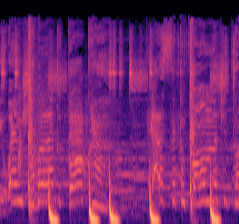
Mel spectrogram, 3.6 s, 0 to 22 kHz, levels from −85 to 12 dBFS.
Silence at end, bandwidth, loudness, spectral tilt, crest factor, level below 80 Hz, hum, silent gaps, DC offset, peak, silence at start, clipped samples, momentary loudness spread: 0 s; 17 kHz; -17 LUFS; -4 dB/octave; 16 dB; -20 dBFS; none; none; under 0.1%; -2 dBFS; 0 s; under 0.1%; 5 LU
